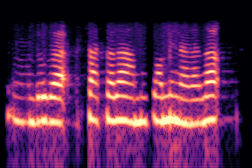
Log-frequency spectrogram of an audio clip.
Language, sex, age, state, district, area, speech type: Manipuri, female, 18-30, Manipur, Kangpokpi, urban, conversation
